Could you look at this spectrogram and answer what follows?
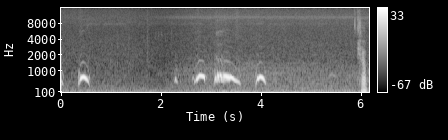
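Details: Field-training decoy Spotted Dove, almost two years old and recovered from illness, repeats its coo: one arched coo, a pause, then a quick note, two rounded coos, a long coo and a final arch, with a sharp click at the end.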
